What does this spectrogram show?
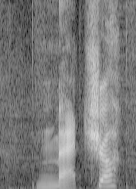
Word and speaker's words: matcha: Matcha.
